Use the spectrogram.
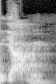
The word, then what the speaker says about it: Yahweh: O tetagrama sagrado, a pronúncia soa como Yahweh.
